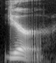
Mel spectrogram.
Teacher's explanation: your is reduced to /jər/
